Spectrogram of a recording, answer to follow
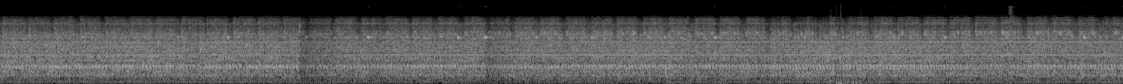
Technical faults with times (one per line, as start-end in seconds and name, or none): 0.69-0.74 corrupt frame decoded
4.70-4.76 corrupt frame decoded
8.31-8.61 processor overload crackle
10.05-10.12 corrupt frame decoded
